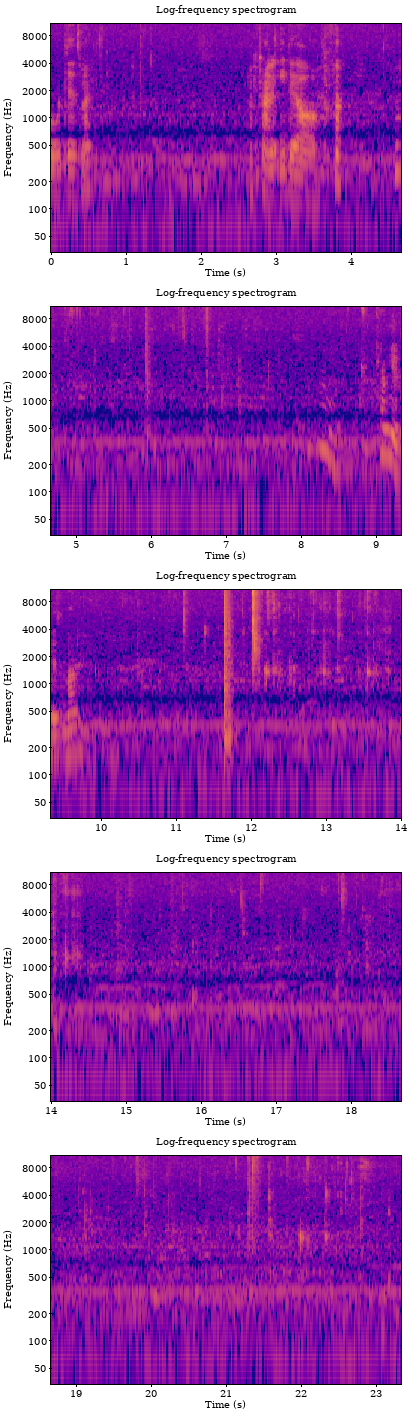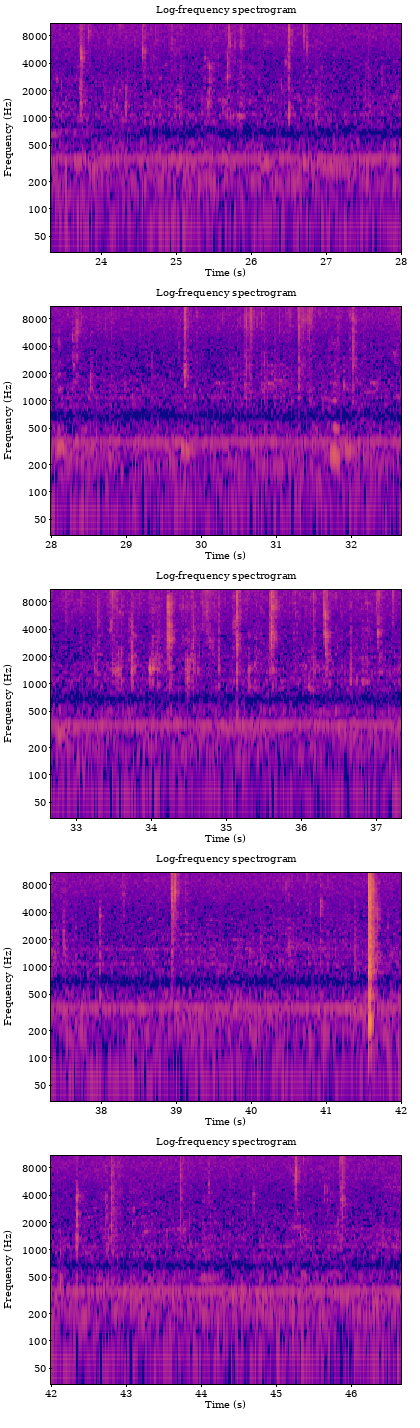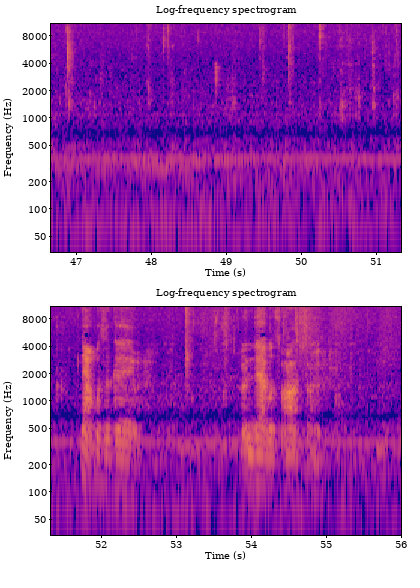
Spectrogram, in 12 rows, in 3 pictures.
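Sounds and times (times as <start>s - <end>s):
faint steady hum: 0.0s - 56.0s
person chewing: 11.0s - 20.3s, 21.1s - 28.9s, 29.6s - 39.2s, 46.7s - 51.7s
lip smacks and mouth clicks: 29.7s - 30.0s.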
